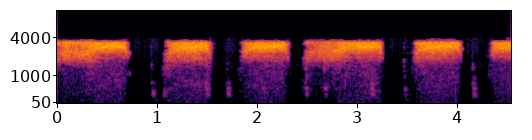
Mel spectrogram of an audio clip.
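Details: Three owlets in a nest box at night, one or two being brought food, on 22 April 2024 at 8:35 pm. They give harsh, raspy hissing screeches about a second long, repeated steadily with short silent gaps between.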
